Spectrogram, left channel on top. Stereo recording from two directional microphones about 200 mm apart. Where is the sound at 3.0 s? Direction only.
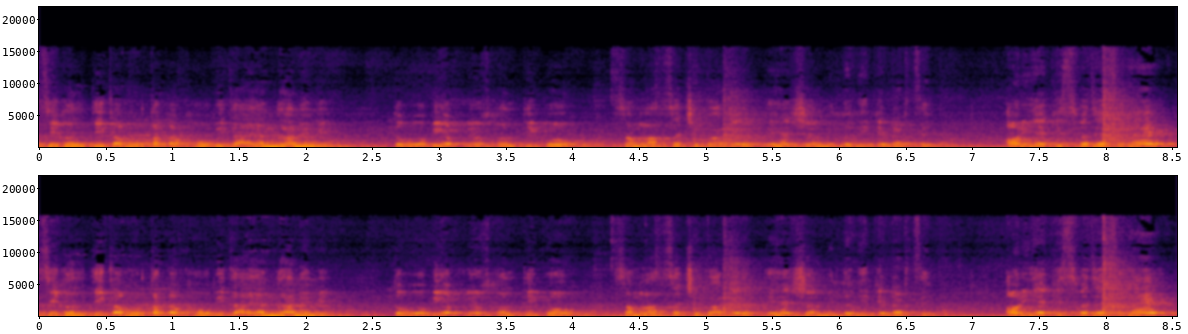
25° right (ahead or behind).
